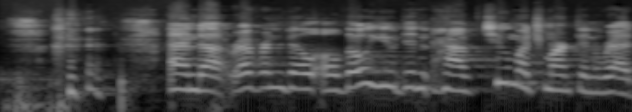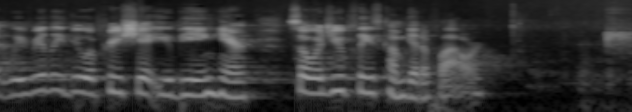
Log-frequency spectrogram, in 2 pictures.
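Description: A woman speaks with animation into a microphone, close and amplified in a reverberant room.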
